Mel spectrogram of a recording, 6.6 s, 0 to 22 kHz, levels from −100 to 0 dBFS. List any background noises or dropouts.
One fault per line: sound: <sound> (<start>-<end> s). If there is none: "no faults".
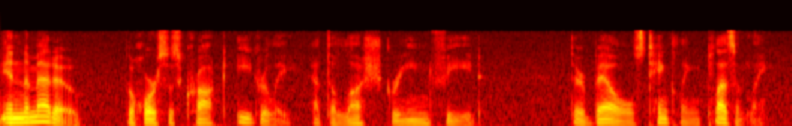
no faults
